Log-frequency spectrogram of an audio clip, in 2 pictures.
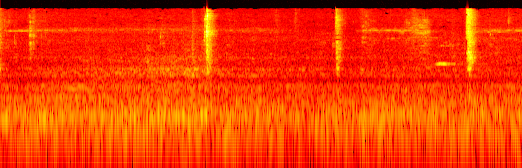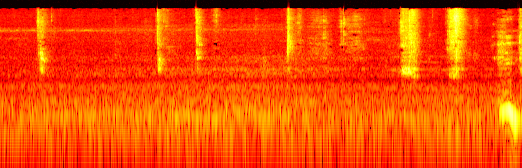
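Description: Close-miked eating: chewing, with sharp crisp clicks now and then from raw vegetables such as cucumber and leafy greens being bitten and chewed. A few louder clicks come near the end, then a short falling hum.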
